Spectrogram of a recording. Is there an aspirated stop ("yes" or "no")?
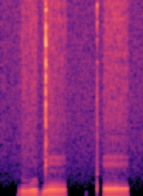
no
